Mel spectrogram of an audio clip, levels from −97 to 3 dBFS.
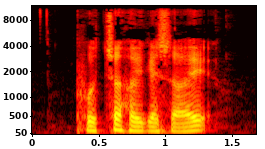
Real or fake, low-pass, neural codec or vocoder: real; 10.8 kHz; none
